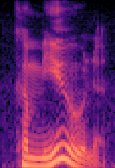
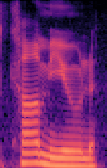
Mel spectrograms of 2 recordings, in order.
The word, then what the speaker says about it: commune: we have two forms the first form is pronounced commune because it is a verb and the second form is commune or commune uh that because that is a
